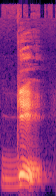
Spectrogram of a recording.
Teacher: bunyi G yang mendapatkan hambatan pada belakang lidah atau dorsum dan langit-langit lunak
